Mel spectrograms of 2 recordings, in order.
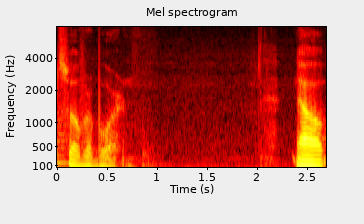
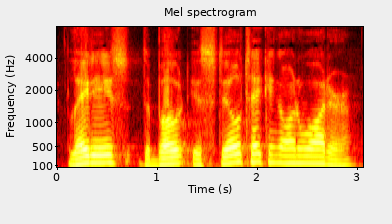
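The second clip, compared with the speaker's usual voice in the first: higher, louder call across the boat; 4 semitones higher, 6 dB louder than usual. A narrator's reading. Boatman warns the ladies again, calling out louder. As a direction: call it out over the wind. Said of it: "the boatman called out again".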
